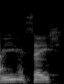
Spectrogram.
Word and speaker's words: Ryuseishun: That's how you pronounce it, right? Yeah. Ryuseishun.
